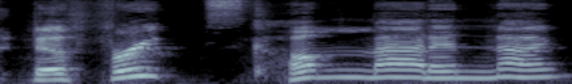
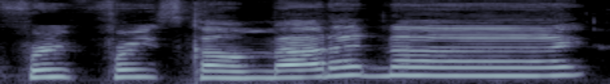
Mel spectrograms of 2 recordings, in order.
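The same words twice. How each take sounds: First: Slow, drawn-out teasing spooky voice; slow mock-sinister tease; sultry spooky intro. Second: Slow, higher, drawn-out croon; playful spooky croon; higher sultry repeat. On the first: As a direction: croon it like a late-night hostess. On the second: Pretend. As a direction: tease it out slower and higher. Repeats intro line, higher and slower.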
